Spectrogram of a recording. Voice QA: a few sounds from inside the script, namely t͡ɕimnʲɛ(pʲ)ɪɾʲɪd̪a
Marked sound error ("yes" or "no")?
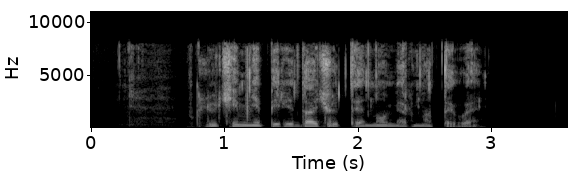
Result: no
